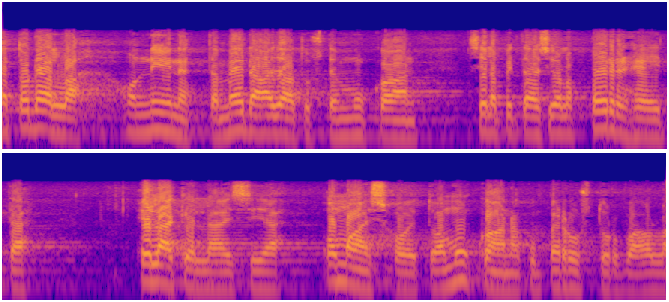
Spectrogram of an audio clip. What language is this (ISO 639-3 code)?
fin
